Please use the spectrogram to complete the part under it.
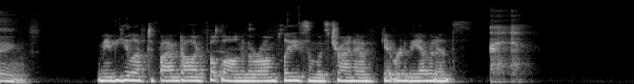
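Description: A woman talks over an online call.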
